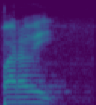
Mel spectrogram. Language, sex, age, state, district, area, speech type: Tamil, male, 30-45, Tamil Nadu, Ariyalur, rural, read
